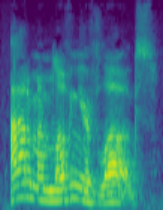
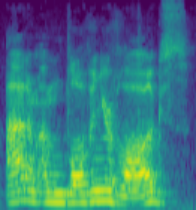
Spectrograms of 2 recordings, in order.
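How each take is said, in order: First: It sounds warm and genuinely positive. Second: It sounds sarcastic and negative.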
